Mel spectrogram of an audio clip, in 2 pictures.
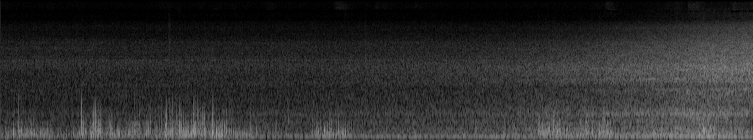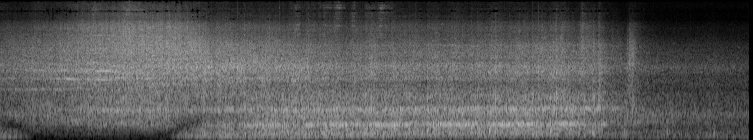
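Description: Amtrak Sunset Limited passenger train approaching and running past over the railroad bridge. Its rumble builds from about halfway, stays loud for about ten seconds with the clatter of the cars, then fades near the end.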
